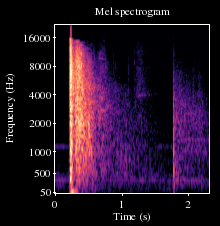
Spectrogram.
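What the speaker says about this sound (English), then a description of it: "That's me shooting." Two sharp gunshots in the DayZ video game: a loud, close first shot with a long ringing decay, then a quieter second shot about a second and a half later.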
